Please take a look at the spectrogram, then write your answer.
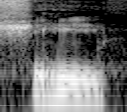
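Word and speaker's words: sidhe: it's s i d he e but it's pronounced Shi um excuse me um almost all of you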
